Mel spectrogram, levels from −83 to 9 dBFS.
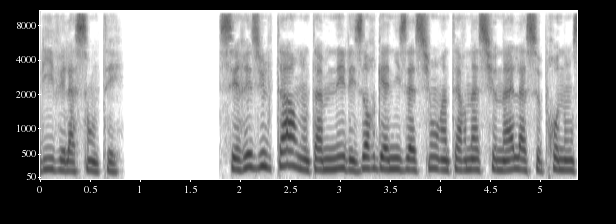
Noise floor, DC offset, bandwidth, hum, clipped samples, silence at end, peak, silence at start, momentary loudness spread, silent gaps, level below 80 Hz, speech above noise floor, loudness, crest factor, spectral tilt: under -90 dBFS; under 0.1%; 10.5 kHz; none; under 0.1%; 0 s; -6 dBFS; 0 s; 3 LU; 1.01-1.70 s; -68 dBFS; over 71 dB; -19 LUFS; 14 dB; -3.5 dB/octave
